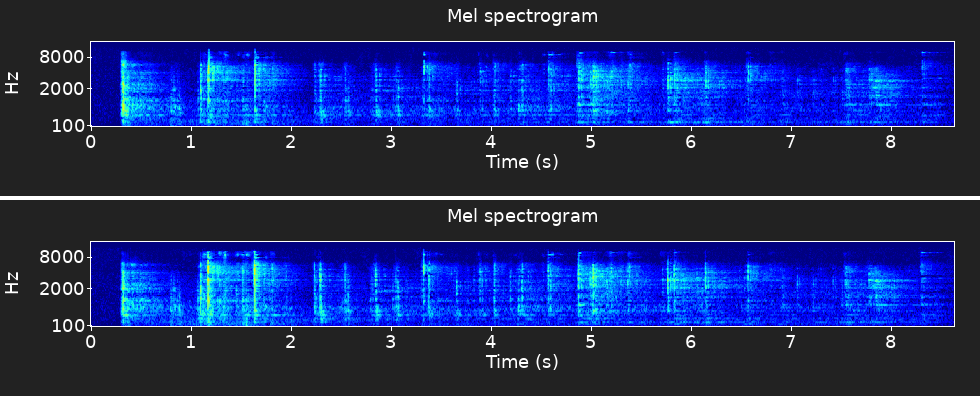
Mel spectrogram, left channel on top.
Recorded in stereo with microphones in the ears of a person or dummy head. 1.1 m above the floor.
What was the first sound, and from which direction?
Keys jangling, 25° left (ahead or behind).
